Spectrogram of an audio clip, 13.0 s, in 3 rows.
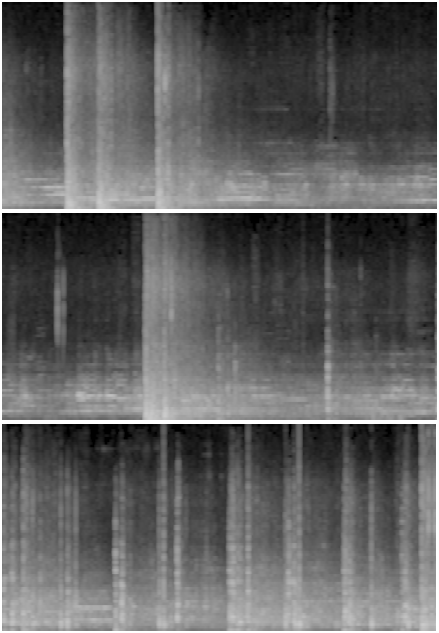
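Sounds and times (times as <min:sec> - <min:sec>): firework shells exploding: 0:00.0 - 0:02.2, 0:08.8 - 0:13.0
faint music: 0:00.0 - 0:13.0.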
